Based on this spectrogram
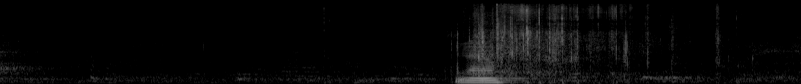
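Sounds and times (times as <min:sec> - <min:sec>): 
paper being crumpled: 0:04.5 - 0:08.0.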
